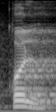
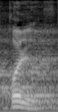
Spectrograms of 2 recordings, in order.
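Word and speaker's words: قُلْ: کو دیکھ لیتے ہیں۔ قل موٹا والا قاف ہے، قل، ٹھیک ہے، باریک کاف نہیں، قل نہیں، قل، ٹھیک ہے، قل۔ اعوذ واو ساکن سے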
